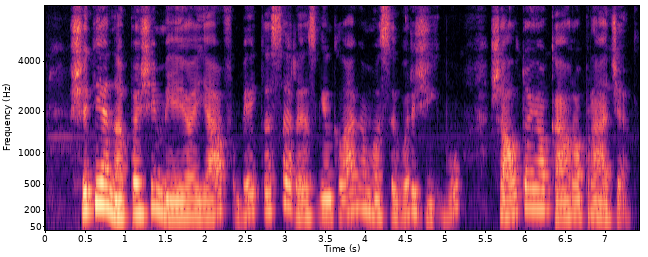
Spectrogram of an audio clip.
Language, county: Lithuanian, Panevėžys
